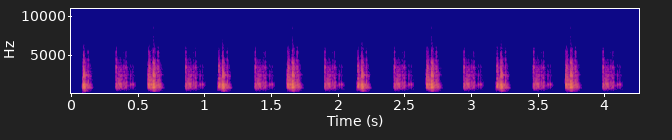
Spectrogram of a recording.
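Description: Clock ticking fast and evenly, about four crisp ticks a second, alternating stronger and weaker in a tick-tock pattern.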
